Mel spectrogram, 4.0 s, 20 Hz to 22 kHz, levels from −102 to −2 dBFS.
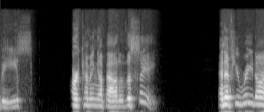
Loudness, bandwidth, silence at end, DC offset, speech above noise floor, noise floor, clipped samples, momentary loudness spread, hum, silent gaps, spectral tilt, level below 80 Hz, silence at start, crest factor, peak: -20 LUFS; 16 kHz; 0 s; under 0.1%; 68 dB; -88 dBFS; under 0.1%; 17 LU; none; none; -5 dB/octave; -64 dBFS; 0 s; 22 dB; 0 dBFS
